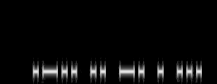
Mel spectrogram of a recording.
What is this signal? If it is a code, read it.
Morse code, heard as a keyed tone, about 25 wpm, 600 Hz. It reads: LINES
